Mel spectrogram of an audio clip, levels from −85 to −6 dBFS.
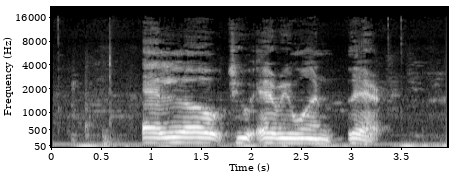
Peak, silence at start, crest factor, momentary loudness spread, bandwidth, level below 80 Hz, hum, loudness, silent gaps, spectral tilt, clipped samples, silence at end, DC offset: -2 dBFS; 0.2 s; 12 dB; 20 LU; 12 kHz; -30 dBFS; none; -12 LUFS; none; -7 dB/octave; under 0.1%; 0 s; under 0.1%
